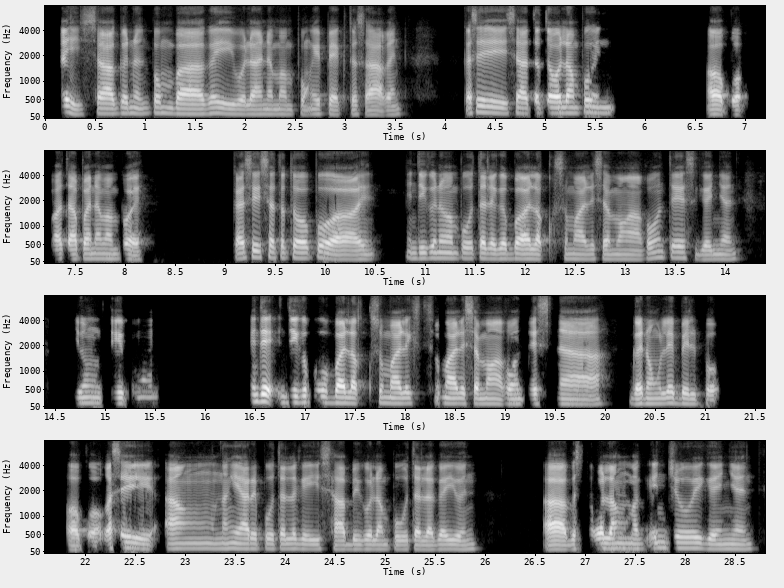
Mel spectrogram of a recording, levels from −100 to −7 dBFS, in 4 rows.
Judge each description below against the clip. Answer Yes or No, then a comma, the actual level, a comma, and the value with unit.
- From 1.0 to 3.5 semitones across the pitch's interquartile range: Yes, average, 2.8 semitones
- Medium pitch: No, low, 130 Hz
